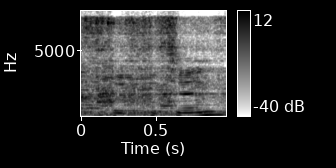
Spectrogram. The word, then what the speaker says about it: poutine: We just got poutine. That's the official pronunciation.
